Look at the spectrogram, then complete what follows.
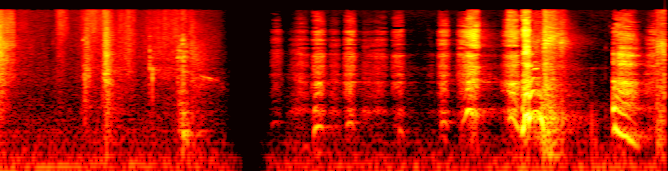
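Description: A woman's sharp gasping in-breaths and strained voiced sounds, the build-up of an allergic sneeze fit. The loudest comes a little past the middle, with another falling one near the end.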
